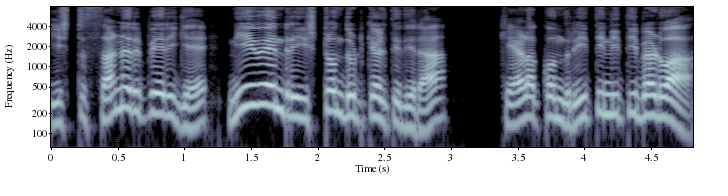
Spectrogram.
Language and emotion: Kannada, angry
